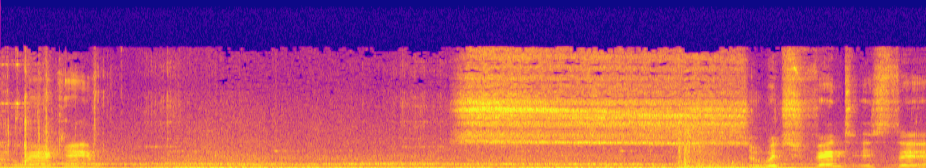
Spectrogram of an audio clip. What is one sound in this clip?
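A heavy metal door rumbles as it opens.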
